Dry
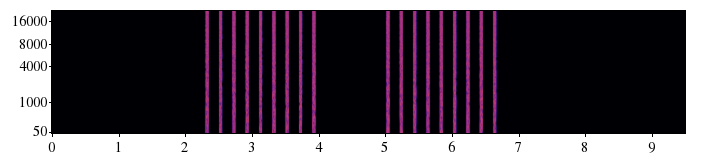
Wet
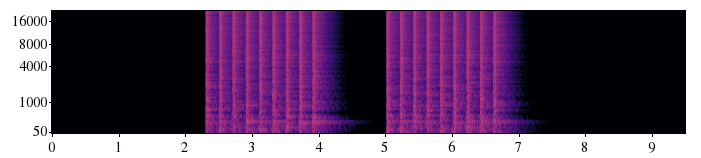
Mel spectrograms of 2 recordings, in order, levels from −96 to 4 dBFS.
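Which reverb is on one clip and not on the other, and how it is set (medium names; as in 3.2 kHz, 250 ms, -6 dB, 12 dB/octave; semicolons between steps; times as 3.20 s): FDN reverb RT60 0.77 s, low-frequency decay 1.4×, high-frequency decay 0.9×, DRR 4 dB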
